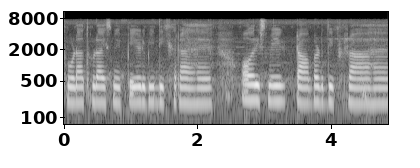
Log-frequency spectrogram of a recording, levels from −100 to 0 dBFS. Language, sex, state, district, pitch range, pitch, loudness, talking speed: Hindi, female, Uttar Pradesh, Shamli, 185-200 Hz, 195 Hz, -18 LUFS, 185 wpm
